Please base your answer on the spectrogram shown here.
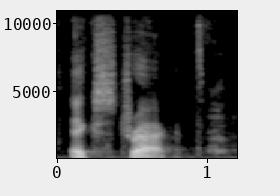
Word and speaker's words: extract: Number 4, extract. extract. E-X-T-R-A-C-T. E-X-T-R-A-C-T. Extract. Extract. Now, the pronunciation I'm giving you for this word is for the verb extract.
